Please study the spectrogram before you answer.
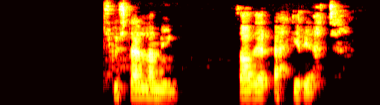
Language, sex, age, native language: Icelandic, male, 14, Icelandic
